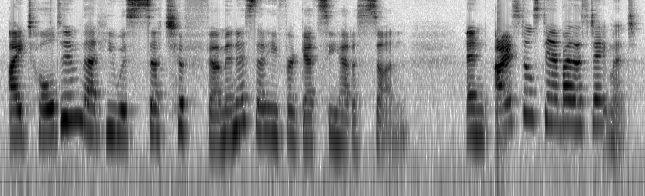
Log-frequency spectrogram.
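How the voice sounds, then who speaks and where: A woman with a high, very bright voice delivers a scripted review. She speaks casually and emphatically, gushing with enthusiasm like an eager fan. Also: low-quality recording. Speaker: video reviewer.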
